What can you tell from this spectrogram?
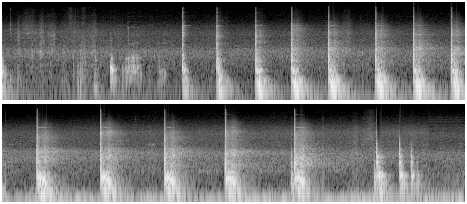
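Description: A hand tool striking repeatedly: about a dozen heavy blows, spaced under a second apart at first and slowing to more than a second apart, some with a short metallic ring. Three quicker, lighter knocks follow near the end.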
